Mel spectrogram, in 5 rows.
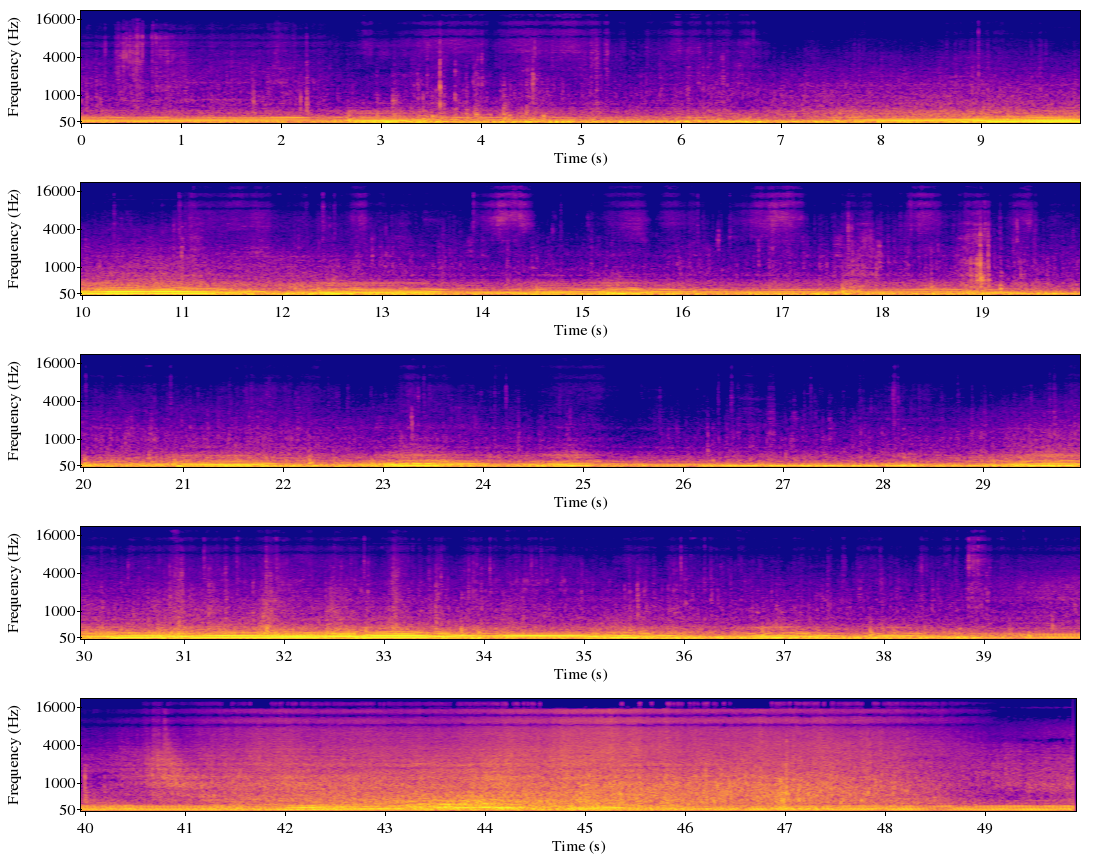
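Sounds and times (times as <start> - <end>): engine revving under load: 29.3 - 49.9.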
